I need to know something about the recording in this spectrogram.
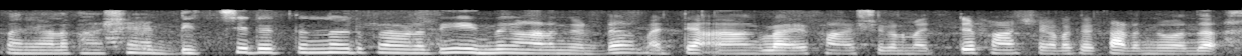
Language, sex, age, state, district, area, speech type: Malayalam, female, 18-30, Kerala, Idukki, rural, spontaneous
